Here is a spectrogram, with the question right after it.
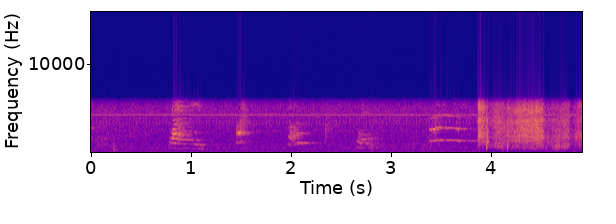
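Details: Domestic cat chattering at a moth it has spotted indoors: short chirpy calls with falling and rising inflections, several spaced about half a second to a second apart, ending in a burst of rustling noise.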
